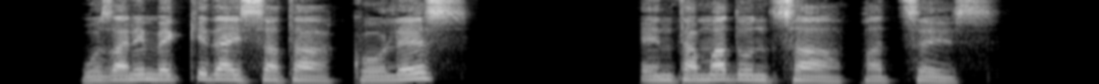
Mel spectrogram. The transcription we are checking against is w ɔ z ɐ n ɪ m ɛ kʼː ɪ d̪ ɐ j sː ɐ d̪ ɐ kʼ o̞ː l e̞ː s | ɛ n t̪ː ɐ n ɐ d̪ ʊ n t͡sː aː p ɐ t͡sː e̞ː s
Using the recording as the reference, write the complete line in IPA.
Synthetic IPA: w ɔ z ɐ n ɪ m ɛ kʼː ɪ d̪ ɐ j sː ɐ t̪ ɐ k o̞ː l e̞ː s | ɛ n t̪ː ɐ m ɐ d̪ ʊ n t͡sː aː p ɐ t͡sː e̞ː s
